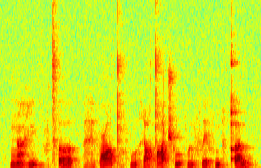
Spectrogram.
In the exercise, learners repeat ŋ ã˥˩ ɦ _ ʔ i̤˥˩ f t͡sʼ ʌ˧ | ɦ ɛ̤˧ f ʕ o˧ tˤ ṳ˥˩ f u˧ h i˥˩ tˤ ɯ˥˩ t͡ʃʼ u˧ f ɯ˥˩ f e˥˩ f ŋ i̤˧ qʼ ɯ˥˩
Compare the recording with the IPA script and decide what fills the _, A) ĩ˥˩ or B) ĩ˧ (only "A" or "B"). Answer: B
